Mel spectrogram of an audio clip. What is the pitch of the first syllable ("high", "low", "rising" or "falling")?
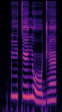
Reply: high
